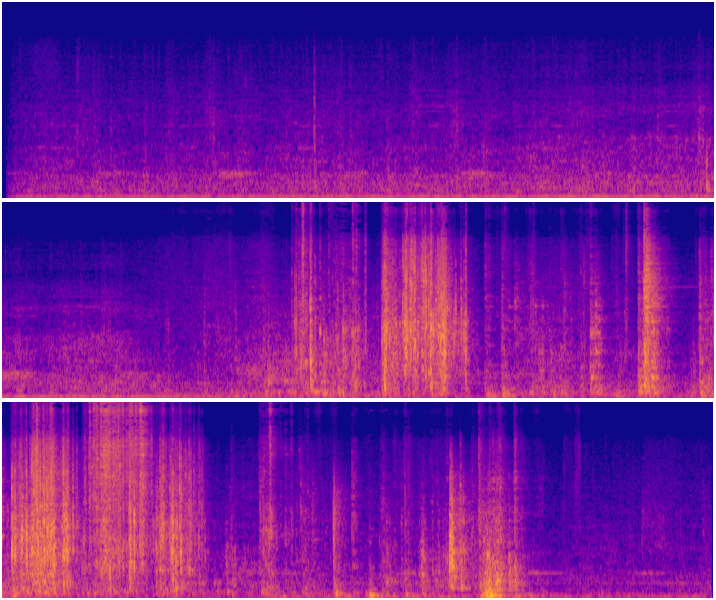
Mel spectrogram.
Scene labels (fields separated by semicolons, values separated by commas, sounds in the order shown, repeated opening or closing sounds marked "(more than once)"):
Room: kitchen; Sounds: wardrobe or drawer, cutlery and dishes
